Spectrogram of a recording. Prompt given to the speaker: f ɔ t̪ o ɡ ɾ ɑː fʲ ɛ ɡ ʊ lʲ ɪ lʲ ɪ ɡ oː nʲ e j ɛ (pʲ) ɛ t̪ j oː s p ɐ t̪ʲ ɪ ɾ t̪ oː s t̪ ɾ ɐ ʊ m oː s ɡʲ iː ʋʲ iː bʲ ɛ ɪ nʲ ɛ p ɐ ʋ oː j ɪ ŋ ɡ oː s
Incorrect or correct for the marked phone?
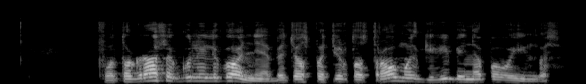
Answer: incorrect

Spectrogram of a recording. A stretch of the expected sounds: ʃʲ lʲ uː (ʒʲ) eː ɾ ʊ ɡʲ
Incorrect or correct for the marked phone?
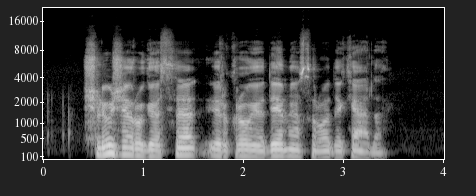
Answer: correct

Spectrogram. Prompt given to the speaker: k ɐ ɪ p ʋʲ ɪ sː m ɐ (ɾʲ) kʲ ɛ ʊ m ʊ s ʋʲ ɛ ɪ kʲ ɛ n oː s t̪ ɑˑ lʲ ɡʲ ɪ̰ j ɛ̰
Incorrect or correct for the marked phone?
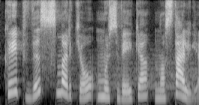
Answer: correct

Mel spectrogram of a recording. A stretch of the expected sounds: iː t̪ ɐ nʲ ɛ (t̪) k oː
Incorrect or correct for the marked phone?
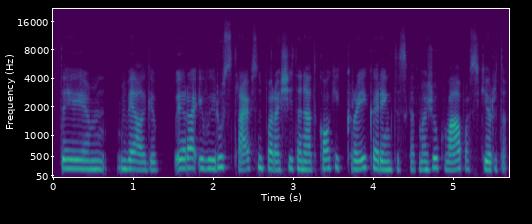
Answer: correct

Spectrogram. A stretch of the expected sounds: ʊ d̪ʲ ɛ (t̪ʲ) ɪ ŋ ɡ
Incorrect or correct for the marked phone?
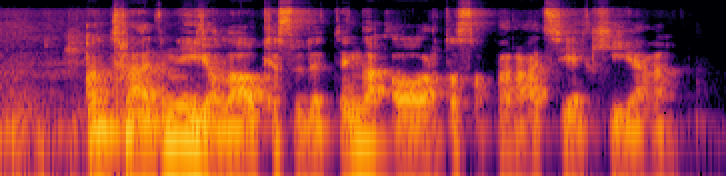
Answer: correct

